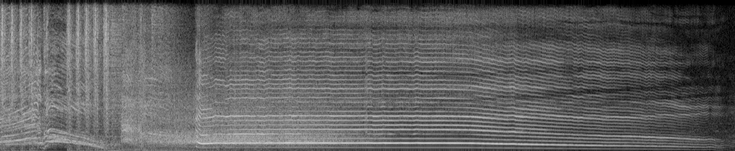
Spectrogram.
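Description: A Brazilian football commentator's long drawn-out goal shout, 'gooool', for a converted penalty. It comes after a few seconds of excited yelling over crowd noise, then is held on one steady loud note for about eight seconds, sinking in pitch and fading near the end.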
